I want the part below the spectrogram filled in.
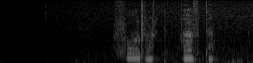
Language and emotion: Russian, sad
